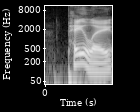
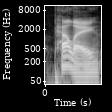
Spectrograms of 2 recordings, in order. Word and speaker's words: Pelé: footballers, including the world-famous Pelé, or Pelé, as he seems to be pronounced overseas. I've always heard it Pelé. I always thought it was Pelé.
